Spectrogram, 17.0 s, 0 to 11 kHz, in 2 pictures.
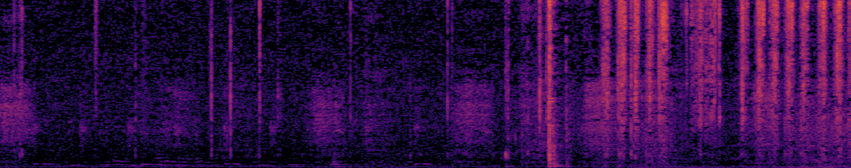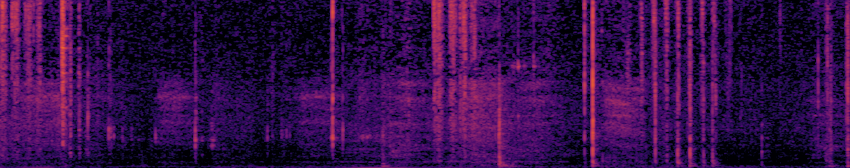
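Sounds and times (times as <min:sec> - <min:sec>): repair tools clicking and scraping: 0:05.4 - 0:09.7.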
